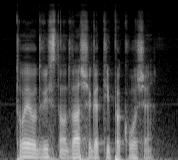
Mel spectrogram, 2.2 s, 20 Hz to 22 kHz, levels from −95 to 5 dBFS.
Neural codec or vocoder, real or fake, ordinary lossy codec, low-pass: none; real; none; 19.8 kHz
